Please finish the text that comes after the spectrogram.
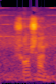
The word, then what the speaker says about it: শ্মশান: বর্ণের সাধারণ উচ্চারণ ম শব্দের প্রথম বর্ণে ম ফলা থাকলে সেই বর্ণ উচ্চারণের সময় ম এর উচ্চারণ ম এর মত হয় যেমন শ্মশান শ্মশান স্মরণ স্মরণ শব্দের মধ্যে ম ফলা থাকলে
